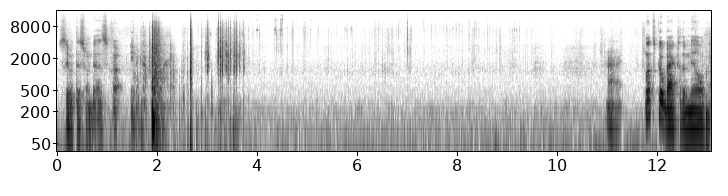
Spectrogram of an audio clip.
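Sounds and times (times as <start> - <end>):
small metal parts clicking: 2.8 - 9.5.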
